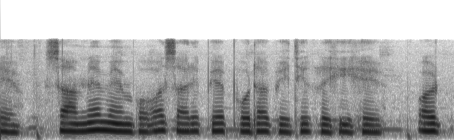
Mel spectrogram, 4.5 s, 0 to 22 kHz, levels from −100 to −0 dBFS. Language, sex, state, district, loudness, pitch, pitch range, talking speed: Hindi, female, Arunachal Pradesh, Papum Pare, -16 LUFS, 175 Hz, 170-185 Hz, 160 wpm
